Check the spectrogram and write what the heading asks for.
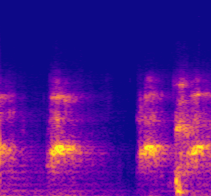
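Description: A pause in a man's narration: three faint, short breathy vocal sounds, over a low steady hum.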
